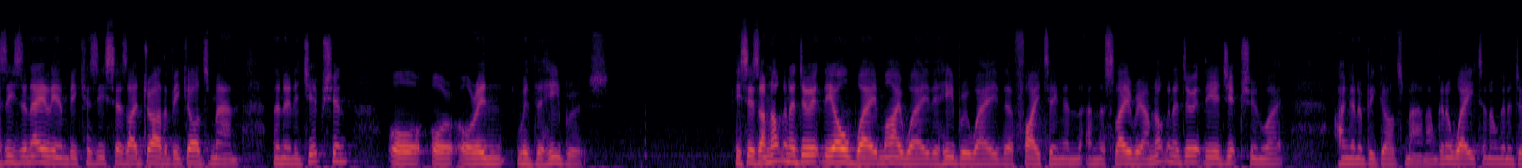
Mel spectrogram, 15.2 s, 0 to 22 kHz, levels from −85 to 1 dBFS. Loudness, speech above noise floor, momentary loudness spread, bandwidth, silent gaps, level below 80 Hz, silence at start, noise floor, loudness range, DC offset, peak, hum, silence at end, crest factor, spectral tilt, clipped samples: -42 LUFS; 30 dB; 11 LU; 16.5 kHz; none; -68 dBFS; 0 s; -72 dBFS; 5 LU; under 0.1%; -22 dBFS; none; 0 s; 20 dB; -6 dB/octave; under 0.1%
